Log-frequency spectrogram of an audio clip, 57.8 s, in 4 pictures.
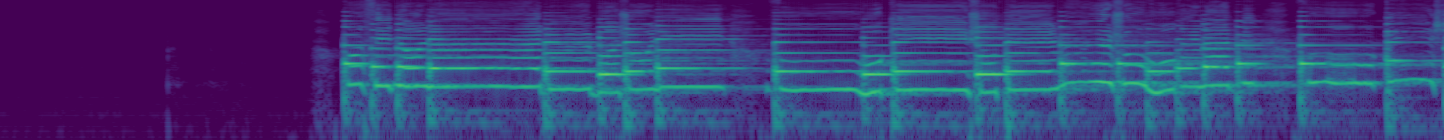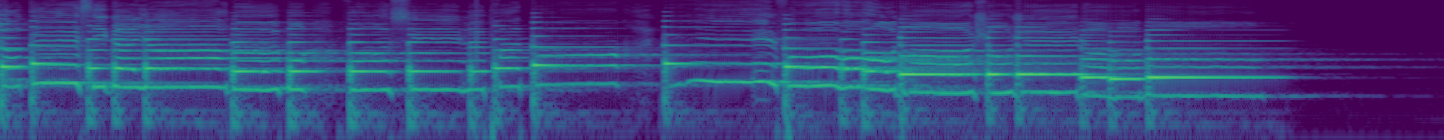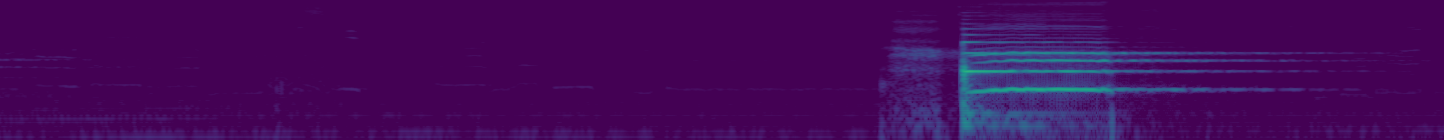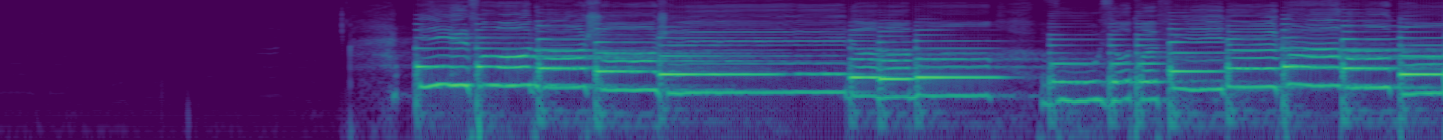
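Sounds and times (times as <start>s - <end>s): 
tenor singing: 3.4s - 27.8s, 38.5s - 41.6s, 47.2s - 57.7s.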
